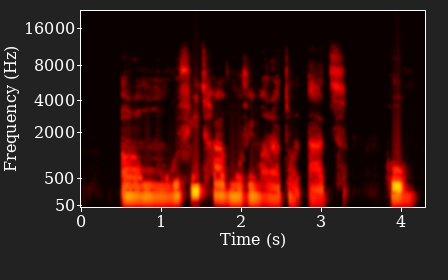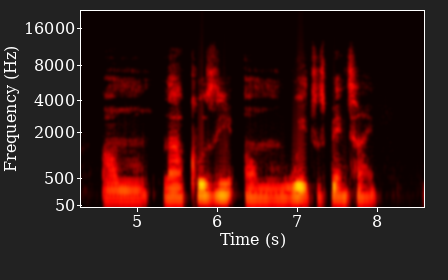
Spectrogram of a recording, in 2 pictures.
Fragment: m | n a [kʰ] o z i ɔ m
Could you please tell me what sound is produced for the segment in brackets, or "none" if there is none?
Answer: kʰ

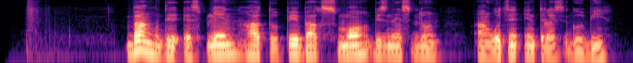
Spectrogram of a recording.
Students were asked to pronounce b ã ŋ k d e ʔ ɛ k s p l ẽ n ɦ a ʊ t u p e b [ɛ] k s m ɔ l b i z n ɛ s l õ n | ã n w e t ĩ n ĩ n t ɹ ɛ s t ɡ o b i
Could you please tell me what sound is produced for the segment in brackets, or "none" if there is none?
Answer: a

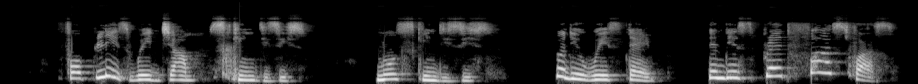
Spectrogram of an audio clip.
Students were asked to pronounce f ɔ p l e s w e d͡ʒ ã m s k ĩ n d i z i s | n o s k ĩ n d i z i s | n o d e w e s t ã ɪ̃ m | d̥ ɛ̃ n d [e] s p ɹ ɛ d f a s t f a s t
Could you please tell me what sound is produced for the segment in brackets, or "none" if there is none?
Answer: e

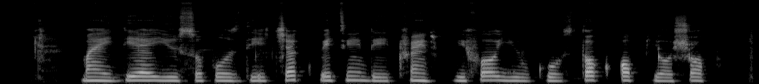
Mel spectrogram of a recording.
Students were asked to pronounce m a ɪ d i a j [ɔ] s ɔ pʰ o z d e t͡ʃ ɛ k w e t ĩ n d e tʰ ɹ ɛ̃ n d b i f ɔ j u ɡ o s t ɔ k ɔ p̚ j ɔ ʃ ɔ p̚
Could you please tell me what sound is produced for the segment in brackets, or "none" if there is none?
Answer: u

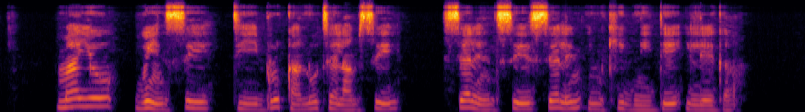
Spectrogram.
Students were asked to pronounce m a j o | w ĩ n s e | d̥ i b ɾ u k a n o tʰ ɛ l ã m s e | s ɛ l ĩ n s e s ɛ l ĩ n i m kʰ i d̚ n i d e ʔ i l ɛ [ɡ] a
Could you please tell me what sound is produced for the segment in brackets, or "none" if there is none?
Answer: ɡ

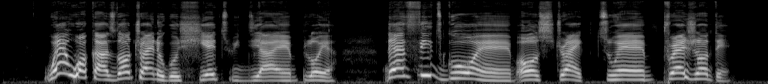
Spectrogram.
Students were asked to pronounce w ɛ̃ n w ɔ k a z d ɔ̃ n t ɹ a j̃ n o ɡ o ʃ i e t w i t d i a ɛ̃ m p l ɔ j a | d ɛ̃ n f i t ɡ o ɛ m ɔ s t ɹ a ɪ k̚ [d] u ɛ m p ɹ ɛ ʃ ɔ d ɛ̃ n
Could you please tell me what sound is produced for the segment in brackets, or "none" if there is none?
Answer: t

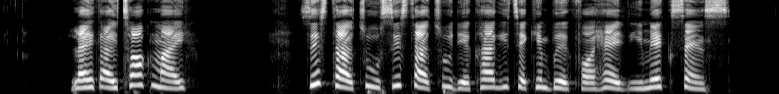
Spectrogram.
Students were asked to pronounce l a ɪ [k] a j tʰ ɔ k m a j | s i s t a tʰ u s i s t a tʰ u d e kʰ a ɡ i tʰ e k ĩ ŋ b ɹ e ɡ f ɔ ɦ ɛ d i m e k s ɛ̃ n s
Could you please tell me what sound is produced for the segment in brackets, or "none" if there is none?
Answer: k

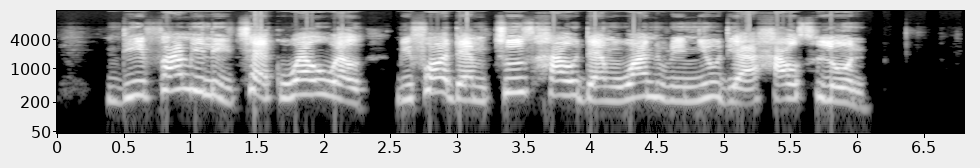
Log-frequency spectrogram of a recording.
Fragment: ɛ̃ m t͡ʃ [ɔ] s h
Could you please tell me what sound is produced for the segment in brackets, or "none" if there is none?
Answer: u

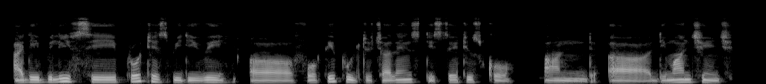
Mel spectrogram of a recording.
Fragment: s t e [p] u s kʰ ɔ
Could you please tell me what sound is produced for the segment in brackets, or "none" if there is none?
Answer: t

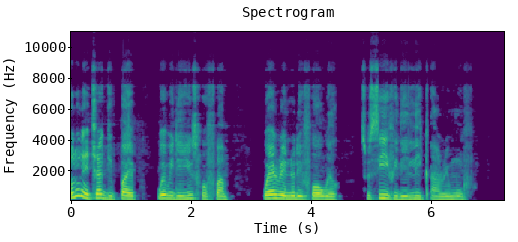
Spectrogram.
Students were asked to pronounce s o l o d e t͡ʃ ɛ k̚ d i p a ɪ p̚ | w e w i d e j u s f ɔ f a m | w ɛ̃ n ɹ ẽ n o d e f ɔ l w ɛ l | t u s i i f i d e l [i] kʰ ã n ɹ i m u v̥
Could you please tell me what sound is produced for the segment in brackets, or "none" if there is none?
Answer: i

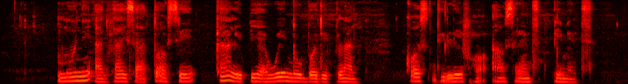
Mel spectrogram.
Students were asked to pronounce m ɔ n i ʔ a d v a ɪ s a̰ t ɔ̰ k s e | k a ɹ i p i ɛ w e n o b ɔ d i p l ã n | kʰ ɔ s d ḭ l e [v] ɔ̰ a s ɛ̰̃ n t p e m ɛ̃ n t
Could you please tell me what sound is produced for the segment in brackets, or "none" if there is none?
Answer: f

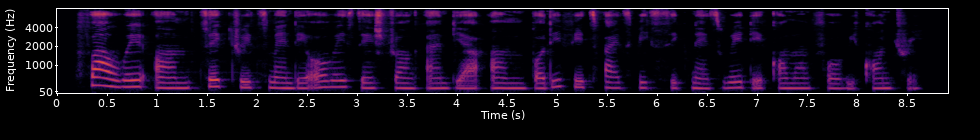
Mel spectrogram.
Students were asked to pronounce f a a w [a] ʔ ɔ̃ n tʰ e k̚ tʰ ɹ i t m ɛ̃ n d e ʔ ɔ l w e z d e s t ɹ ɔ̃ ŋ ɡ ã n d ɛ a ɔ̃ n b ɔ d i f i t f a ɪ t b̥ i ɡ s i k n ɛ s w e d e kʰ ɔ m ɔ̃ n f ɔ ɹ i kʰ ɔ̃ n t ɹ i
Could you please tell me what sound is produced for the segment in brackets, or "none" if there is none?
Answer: e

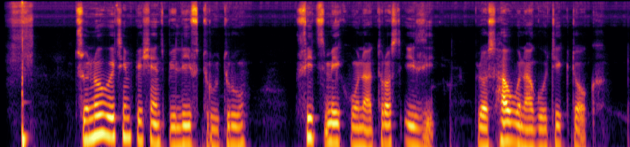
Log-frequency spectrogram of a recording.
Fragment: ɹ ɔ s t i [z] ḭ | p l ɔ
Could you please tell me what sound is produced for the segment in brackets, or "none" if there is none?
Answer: z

